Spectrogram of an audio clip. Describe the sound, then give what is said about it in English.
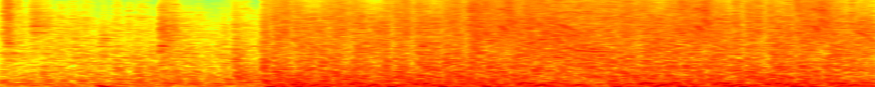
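Gunfire aimed at a speeding red car cuts through a dense, continuous roar, with a few sharp booms. The level steps up partway through and stays loud to the end. “Mistaking the blowout for a shot, Superboy fires at the speeding red car, sparks flying from his front wheel.”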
